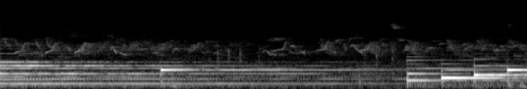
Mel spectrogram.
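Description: Soft ambient background music of struck, bell-like notes that ring on and slowly fade, with a new chord striking near the end, over a bed of faint birdsong chirping.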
